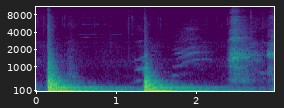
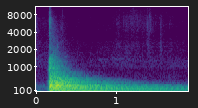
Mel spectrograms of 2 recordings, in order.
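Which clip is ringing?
The second.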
